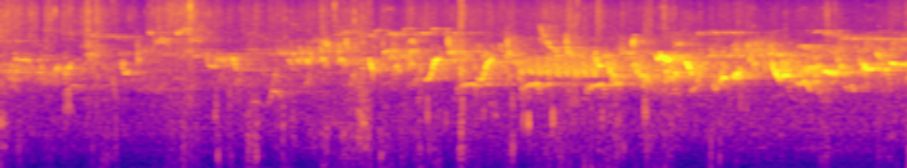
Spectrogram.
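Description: Songbirds singing, a busy mix of quick high chirps and trills that grows louder from about two seconds in, over soft scattered ticks and rustles.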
